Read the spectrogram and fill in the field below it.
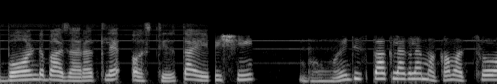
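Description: Running under the whole of this speech recording is USB whine. Current drawn by the USB bus in 1 ms frames has leaked into the audio path through the power or ground wiring. It produces a steady, fixed-pitch whine built on a 1 kHz fundamental, with its strongest component at the twelfth harmonic, 12 kHz. It sits roughly 25 dB below the speech. At 2.08 s the call suffers a handover gap: the phone moved the connection between networks, and no speech frames arrived while the link changed over. The voice drops out for 80 ms, until 2.16 s, and whatever was said in that window is simply gone. When the new link comes up at 2.16 s, the call has undergone a fallback to narrowband. The wideband HD Voice codec, whose clean, full-sounding speech in the first two seconds fits its top rate, has been replaced by an older narrowband codec, most plausibly AMR-NB at 12.2 kbit/s. From that point to the end, nothing above 4 kHz survives. 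Sibilants lose their crispness, and the voice turns duller and rougher.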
